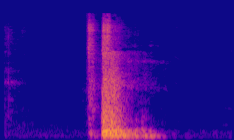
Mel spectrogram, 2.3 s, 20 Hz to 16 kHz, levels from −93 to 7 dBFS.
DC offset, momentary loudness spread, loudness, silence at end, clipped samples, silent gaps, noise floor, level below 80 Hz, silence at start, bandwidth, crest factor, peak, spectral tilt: under 0.1%; 22 LU; -24 LUFS; 0.8 s; under 0.1%; none; -81 dBFS; -60 dBFS; 0.85 s; 11.5 kHz; 24 dB; -6 dBFS; -5.5 dB/octave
